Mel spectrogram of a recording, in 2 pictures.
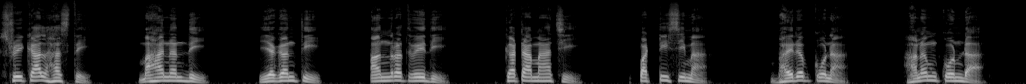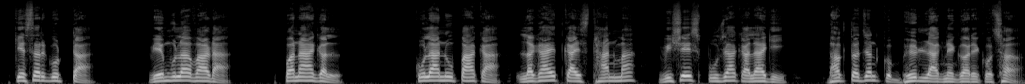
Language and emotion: Nepali, neutral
